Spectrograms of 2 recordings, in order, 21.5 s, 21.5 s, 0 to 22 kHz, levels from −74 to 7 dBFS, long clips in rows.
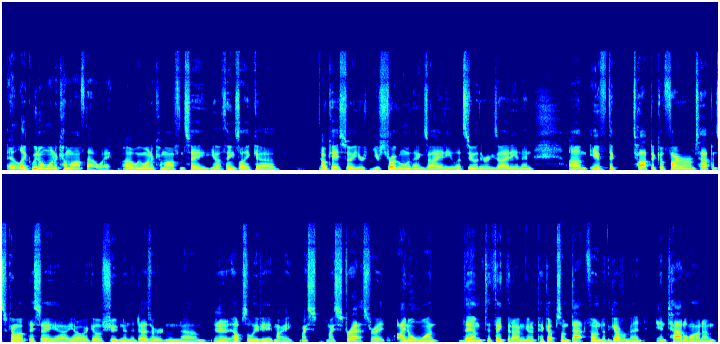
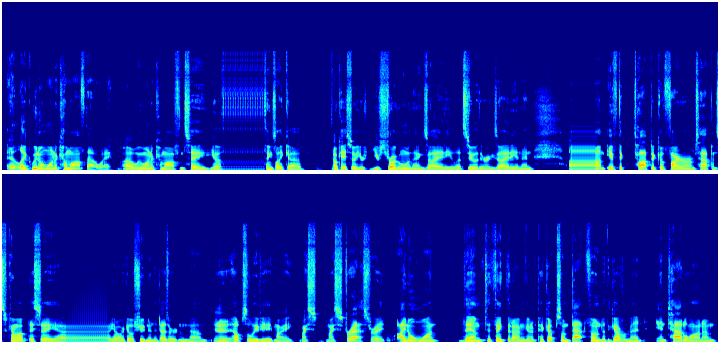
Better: first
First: none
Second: audio freezing; at 3.5 s for 0.5 s, at 8.5 s and at 12 s for 0.5 s

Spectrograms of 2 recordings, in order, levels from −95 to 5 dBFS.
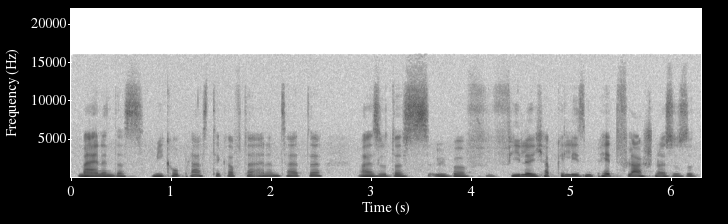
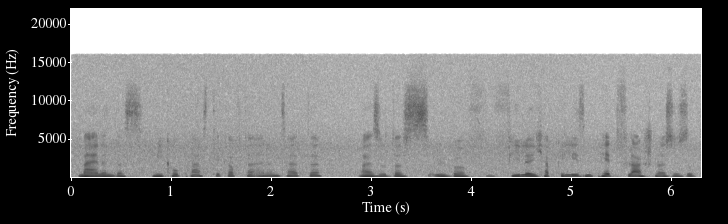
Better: first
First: hiss; faint; throughout; 20 dB below the speech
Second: hiss; loud; throughout; 9 dB below the speech

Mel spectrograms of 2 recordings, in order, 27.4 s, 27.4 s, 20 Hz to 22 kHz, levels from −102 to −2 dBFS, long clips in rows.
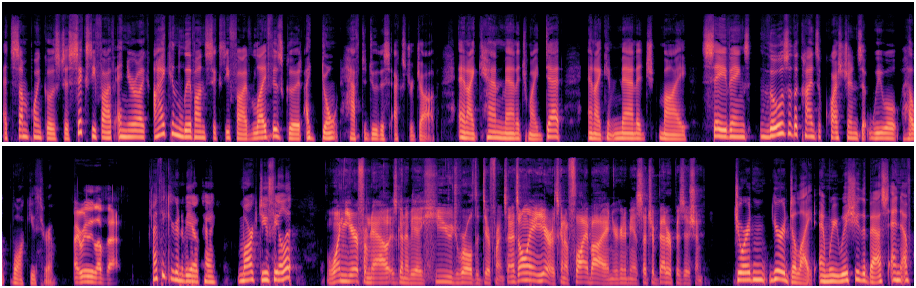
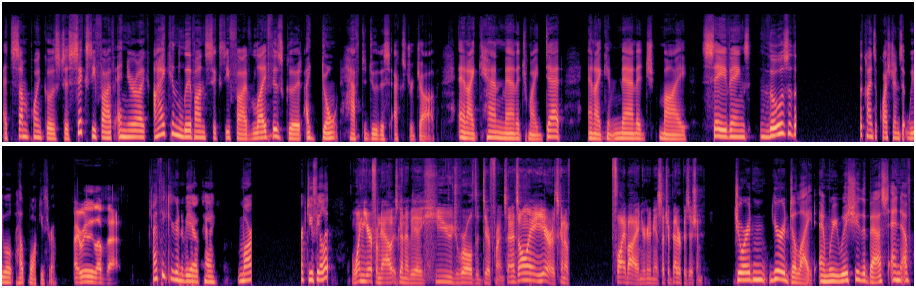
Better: first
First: none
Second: audio freezing; at 12 s for 1 s, at 17 s for 1 s and at 22 s for 0.5 s

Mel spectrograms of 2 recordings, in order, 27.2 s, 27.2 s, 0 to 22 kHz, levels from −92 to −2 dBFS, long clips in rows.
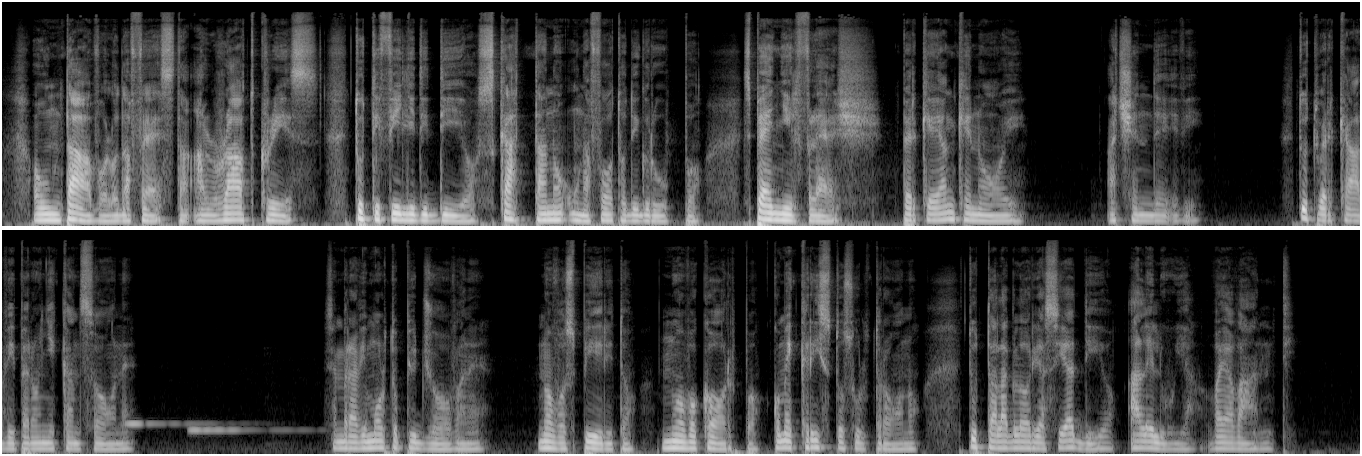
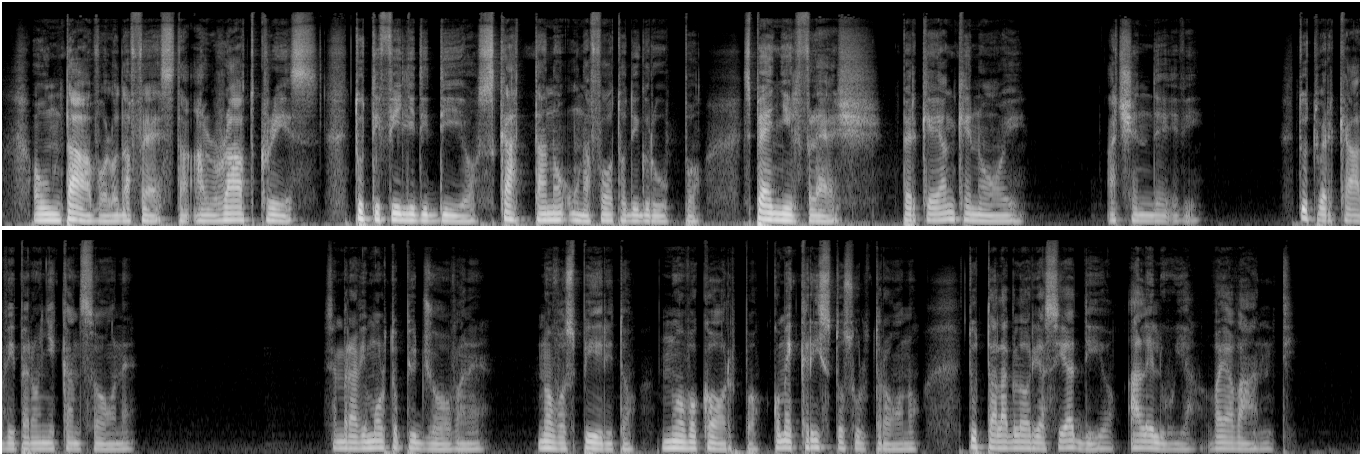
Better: second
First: doorbell; faint; from 15 to 16 s; peak 15 dB below the speech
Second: none

